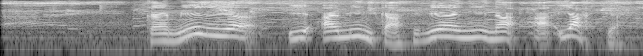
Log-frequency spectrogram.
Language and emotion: Russian, neutral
